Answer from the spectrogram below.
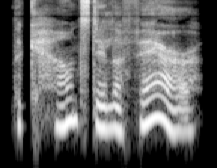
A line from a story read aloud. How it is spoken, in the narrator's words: murmured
